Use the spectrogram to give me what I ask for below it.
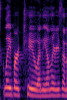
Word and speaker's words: Gleyber: Well, first of all, I think it's pronounced Glaber because John Sterling, whenever he hits a home run, calls it Glaber Day.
